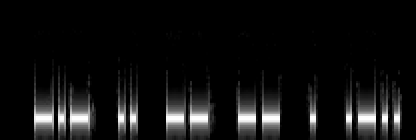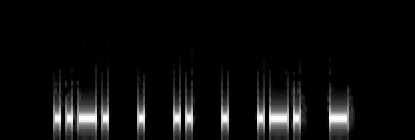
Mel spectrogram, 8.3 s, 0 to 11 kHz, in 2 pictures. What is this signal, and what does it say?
Morse code, heard as a keyed tone, about 20 wpm, spaced as for 16 wpm, 530 Hz. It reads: KIMMEL FEIERT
